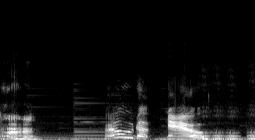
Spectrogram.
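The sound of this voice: A man performs a put-on character voice with clear music in the background.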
